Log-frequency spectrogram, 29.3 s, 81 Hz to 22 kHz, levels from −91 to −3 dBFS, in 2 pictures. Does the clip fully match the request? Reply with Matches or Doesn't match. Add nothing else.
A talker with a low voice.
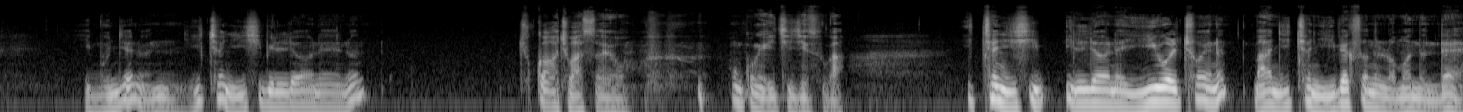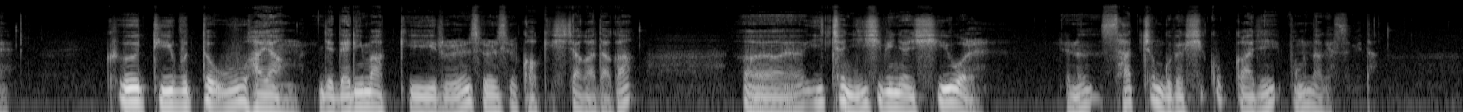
Matches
